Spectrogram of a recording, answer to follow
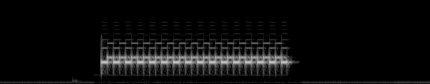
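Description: A telephone ringing once: a fast-pulsing two-tone trill lasting about two seconds, starting about a second in.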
